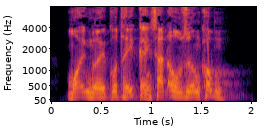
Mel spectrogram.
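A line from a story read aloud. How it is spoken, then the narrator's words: Hurried urgent call. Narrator (Vietnamese): một cảnh sát chạy tới vội vàng kêu lên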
